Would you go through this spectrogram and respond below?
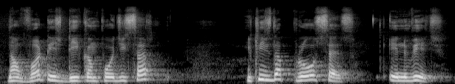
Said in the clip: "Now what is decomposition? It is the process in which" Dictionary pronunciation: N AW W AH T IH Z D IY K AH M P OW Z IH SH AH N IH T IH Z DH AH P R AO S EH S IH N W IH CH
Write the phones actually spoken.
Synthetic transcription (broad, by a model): N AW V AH T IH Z D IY K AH M P OW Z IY S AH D IH T IH Z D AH P R AO S EH S IH N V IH CH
